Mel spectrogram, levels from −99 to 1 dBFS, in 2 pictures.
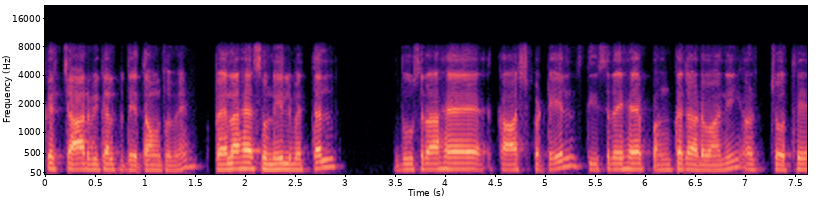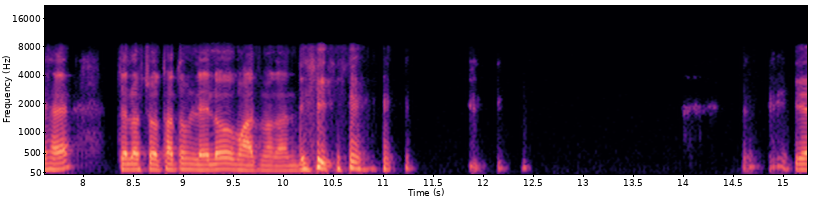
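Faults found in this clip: Speech muffled, hoarse, faintly robotic throughout; no content above about 8 kHz. Opus voice compression, SILK linear-prediction mode, wideband. Coarse excitation coding at a low bitrate, consistent with roughly 12 kbps.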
